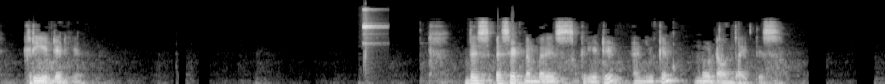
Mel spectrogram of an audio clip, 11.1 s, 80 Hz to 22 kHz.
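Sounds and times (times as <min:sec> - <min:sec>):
computer notification chime: 0:04.6 - 0:04.9.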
